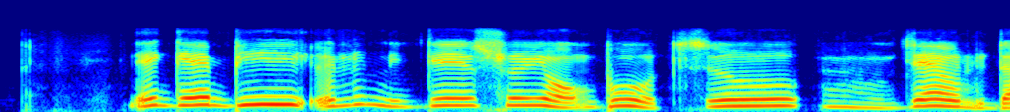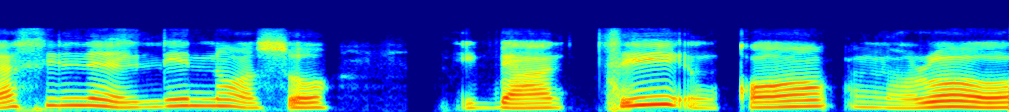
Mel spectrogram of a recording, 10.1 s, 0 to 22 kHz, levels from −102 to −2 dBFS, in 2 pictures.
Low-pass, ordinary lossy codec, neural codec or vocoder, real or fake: none; none; codec, 16 kHz, 2 kbps, FunCodec, trained on Chinese and English, 25 frames a second; fake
